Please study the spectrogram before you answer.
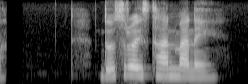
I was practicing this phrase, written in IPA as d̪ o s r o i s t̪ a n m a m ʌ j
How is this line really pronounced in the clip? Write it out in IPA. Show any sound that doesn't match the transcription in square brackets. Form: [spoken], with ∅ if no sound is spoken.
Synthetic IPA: d̪ o s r o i s [t̪ʰ] a n m a [n] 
